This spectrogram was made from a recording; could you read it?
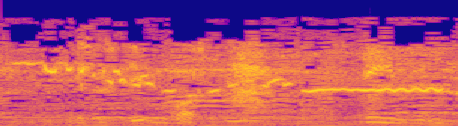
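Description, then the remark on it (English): A person whistles a fast, warbling run of shifting high notes, imitating a mockingbird's varied song, steady throughout with a low murmur beneath. “Y'all means that whistling, Miss Jane. Ain't nobody can out-whistle a mockingbird except one person.”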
